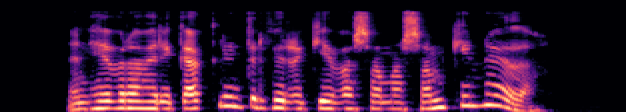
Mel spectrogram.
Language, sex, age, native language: Icelandic, female, 40-49, Icelandic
